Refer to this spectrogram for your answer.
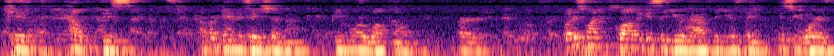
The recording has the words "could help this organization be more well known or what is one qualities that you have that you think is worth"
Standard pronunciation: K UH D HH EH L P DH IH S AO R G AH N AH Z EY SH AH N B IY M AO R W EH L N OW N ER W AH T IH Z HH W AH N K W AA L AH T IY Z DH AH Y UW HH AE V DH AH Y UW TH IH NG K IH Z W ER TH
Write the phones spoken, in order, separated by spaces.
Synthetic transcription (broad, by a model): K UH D HH EH L P DH IH S AO R G AH N AH Z EY SH AH N B IY M AO R W EH L N OW N ER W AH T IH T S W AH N K W AA L AH T IY Z DH AH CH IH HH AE V DH AH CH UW TH IH NG K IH S W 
